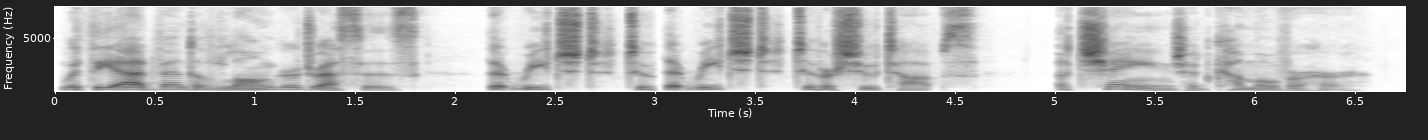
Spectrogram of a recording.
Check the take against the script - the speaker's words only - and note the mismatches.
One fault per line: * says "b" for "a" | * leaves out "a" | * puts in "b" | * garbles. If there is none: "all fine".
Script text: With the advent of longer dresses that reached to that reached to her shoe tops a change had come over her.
all fine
